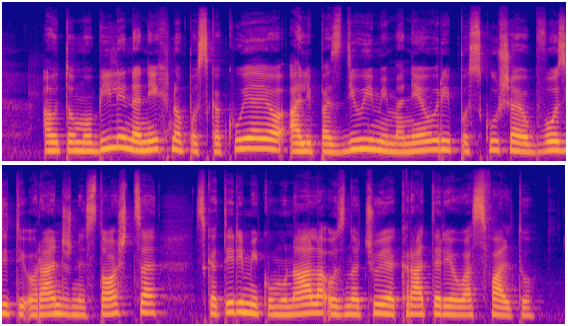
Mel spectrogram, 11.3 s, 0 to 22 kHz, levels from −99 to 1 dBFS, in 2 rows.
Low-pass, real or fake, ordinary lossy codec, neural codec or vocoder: 19.8 kHz; real; none; none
